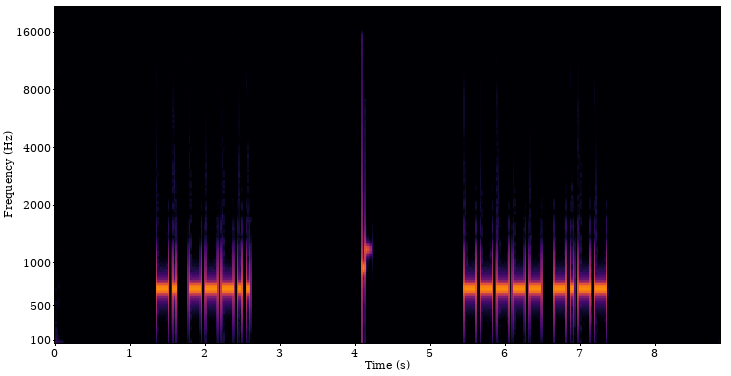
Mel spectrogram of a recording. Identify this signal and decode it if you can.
Morse code, heard as a keyed tone, about 22 wpm, 700 Hz. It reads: N 8 0 Y
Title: Single-Letter Single-Number 22wpm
